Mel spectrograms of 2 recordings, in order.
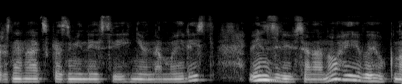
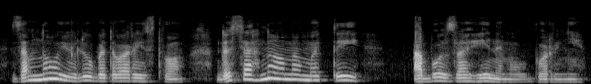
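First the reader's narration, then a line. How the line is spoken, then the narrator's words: Exclaimed. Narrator (Ukrainian): вигукнув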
